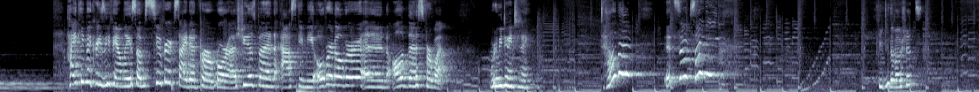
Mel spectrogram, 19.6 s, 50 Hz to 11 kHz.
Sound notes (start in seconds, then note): 15.2 giggles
